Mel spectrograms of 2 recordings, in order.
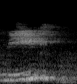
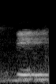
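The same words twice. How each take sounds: First: The vowel is a long 'ee' sound. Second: The vowel is a short 'uh' sound. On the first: The next word starts with a vowel sound. "Di dibaca ketika kata benda yang mengikutinya berbunyi vokal di awal kata" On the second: The next word starts with a consonant sound. "the digunakan dibaca ketika kata benda yang mengikutinya berbunyi konsonan di awal kata"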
